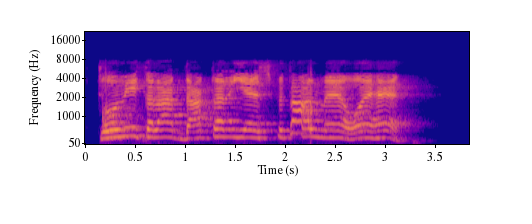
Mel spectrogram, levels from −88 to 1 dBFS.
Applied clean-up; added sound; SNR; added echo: neural separator model SepFormer DNS4.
